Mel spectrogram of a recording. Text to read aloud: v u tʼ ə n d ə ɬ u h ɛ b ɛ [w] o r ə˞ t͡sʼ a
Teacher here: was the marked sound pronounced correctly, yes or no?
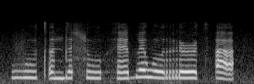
yes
